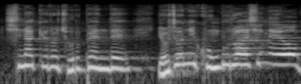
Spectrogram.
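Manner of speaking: high, loud booming auntie voice; booming Jeolla lady. Retold or imitated. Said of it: "쩌렁쩌렁하게". (높고 큰 쩌렁쩌렁한 아주머니 목소리)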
